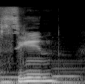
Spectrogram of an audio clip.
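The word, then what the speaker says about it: سين: Then we have sin, and we pronounce it like a normal S, like sayyara, which means a car.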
